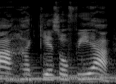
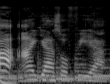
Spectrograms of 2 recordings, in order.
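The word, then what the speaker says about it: Hagia Sophia: ออก เสียง นะ คะ ภาษา กรีก เนี่ย เรียก ว่า ฮาเกีย โซเฟีย แต่ ใน ภาษา ตุรกี เรียก ว่า อายา โซเฟีย ซึ่ง ใน ปัจจุบัน ที่ นี่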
